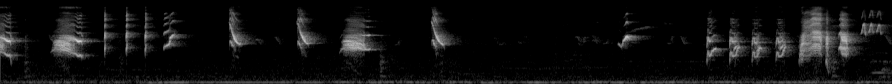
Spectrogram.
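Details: Morning 'gacor' singing from a long-tailed shrike unloading its repertoire: a quick run of sharp, high chirps and clipped notes, a pause with a lone whistled note, then a fast, dense burst of stacked chips.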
